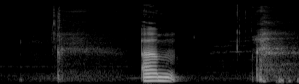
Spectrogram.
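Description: A cat lets out a single loud meow, drawn out for a moment, meowing to be let out, between bursts of shuffling and scraping noises.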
